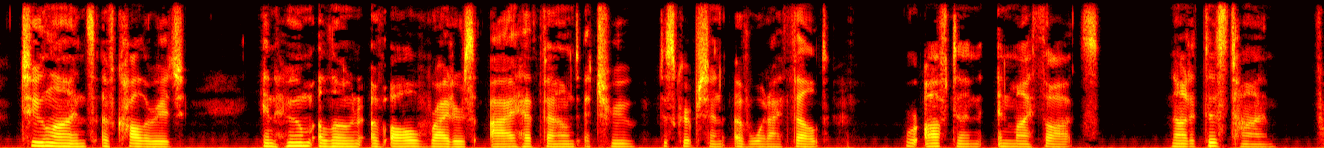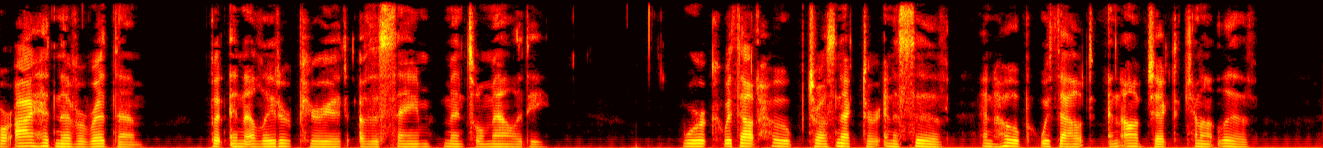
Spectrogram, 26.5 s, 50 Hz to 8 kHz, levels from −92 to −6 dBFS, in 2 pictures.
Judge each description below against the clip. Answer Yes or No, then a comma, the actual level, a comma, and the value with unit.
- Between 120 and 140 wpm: Yes, slow, 135 wpm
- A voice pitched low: No, medium, 150 Hz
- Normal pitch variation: No, narrow, 1.7 semitones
